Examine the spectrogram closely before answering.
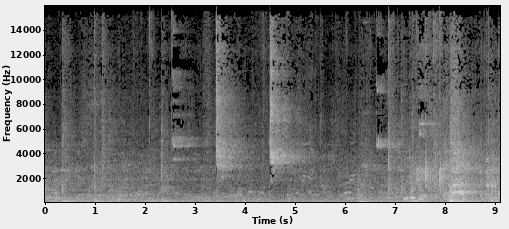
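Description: A basketball bounces with dull thumps on a wooden floor.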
